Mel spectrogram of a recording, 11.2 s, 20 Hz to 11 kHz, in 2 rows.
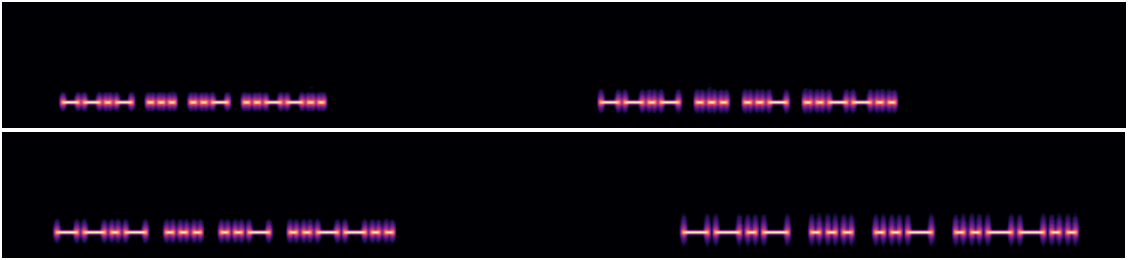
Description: Morse code, heard as a keyed tone, about 38 wpm, 700 Hz. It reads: QSU? QSU? QSU? QSU?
